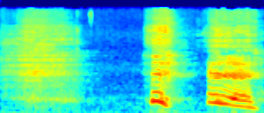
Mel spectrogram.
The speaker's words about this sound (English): Why am I yawning already? This sucks.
